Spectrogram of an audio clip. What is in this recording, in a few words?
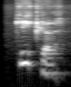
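"kakas", Hungarian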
